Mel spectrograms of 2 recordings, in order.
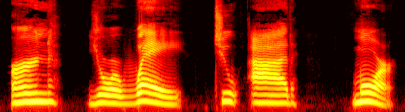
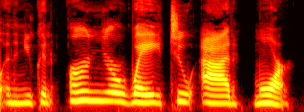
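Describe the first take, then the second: First: Each word slowed and leaned on; slow, emphatic repeat. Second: Said in the usual way. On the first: Shown as a demonstration. Coach repeating the key advice to listeners, slow and emphatic. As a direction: spell out "Earn your way to add more" slowly.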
